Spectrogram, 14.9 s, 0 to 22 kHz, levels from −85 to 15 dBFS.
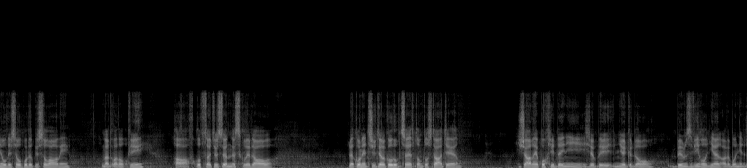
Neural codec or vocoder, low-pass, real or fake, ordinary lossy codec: autoencoder, 22.05 kHz, a latent of 192 numbers a frame, VITS, trained on many speakers; 9.9 kHz; fake; MP3, 96 kbps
